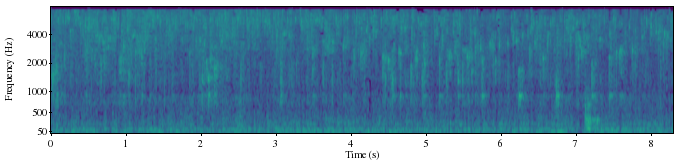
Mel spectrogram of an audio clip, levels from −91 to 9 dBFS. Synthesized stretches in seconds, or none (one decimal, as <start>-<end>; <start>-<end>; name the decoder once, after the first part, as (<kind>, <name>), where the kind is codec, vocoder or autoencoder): none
